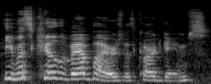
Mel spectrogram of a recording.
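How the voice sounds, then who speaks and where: A woman's voice: medium pitch, lively intonation, normal speed, fairly bright tone, a little hiss or hum, poor audio. A woman co-hosting a casual review with mocking, sardonic banter. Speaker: co-host of an anime review show.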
